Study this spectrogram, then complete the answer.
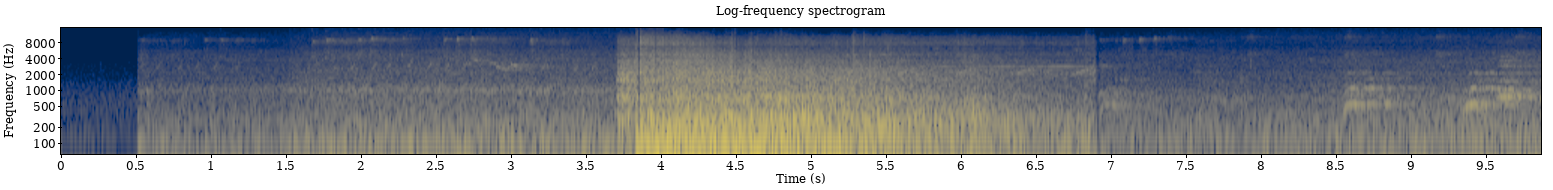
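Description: Explosion blast in Rohini, Delhi: a sudden loud, broad boom bursts out over steady background noise partway through, then rumbles and fades over a few seconds.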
